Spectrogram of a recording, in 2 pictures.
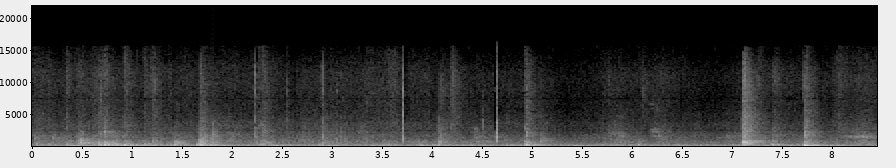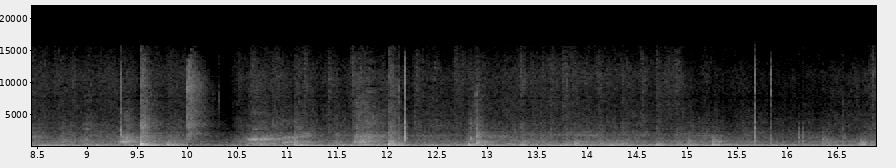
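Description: Scuffs and thumps of two people grappling on a gym mat: irregular knocks of bare feet, knees and bodies on the mat, the loudest about eight seconds in, over a steady low hum.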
